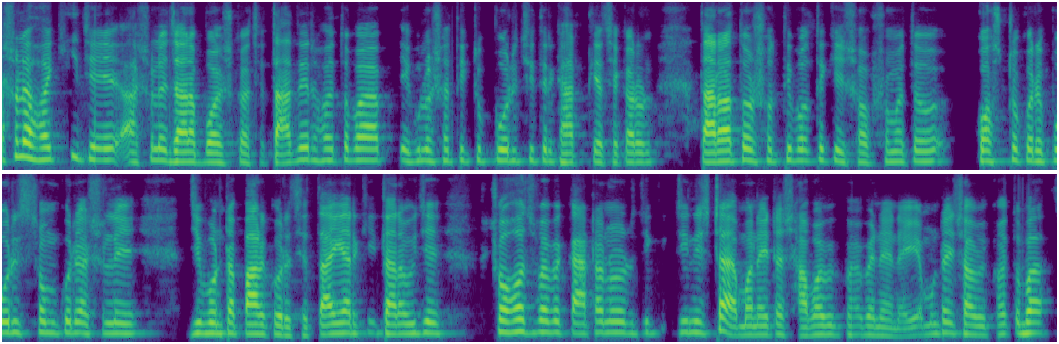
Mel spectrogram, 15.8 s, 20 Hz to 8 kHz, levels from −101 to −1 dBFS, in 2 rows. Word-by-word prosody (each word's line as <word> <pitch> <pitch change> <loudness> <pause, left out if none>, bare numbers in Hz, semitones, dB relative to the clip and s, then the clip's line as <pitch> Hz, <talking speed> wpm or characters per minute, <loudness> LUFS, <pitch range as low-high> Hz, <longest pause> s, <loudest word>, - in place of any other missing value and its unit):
আসলে 270 -2 +5
হয় 215 0 +4
কি 265 - -7
যে 215 - +2 0.3
আসলে 200 +5 -2
যারা 175 -1 +7
বয়স্ক 165 -1 +1
আছে 160 +1 -19
তাদের 205 +7 +1
হয়তো 205 0 -3
বা 205 - +6 0.3
এগুলোর 190 0 -3
সাথে 195 0 -6
একটু 195 +3 -8
পরিচিতের 195 -1 -1
ঘাটতি 165 0 -2
আছে, 165 0 -7
কারণ 165 0 +1 0.4
তারা 170 +2 +9
তো - - +3
সত্যি 195 +1 -4
বলতে 195 +1 -3
কি 195 - -1
সবসময় 175 +2 -4
তো 180 - 0 0.4
কষ্ট 185 0 0
করে 190 -2 +2
পরিশ্রম 195 0 0
করে 195 -1 +1
আসলে 185 +1 -3 0.5
জীবনটা 185 0 +2
পার 175 0 +8
করেছে 150 -2 -1
তাই 170 +2 +6
আর 185 - +1
কি 195 - -15
তারা 175 0 +4
ওই 180 - -2
যে 190 - +2 0.5
সহজভাবে 205 -1 +4
কাটানোর 195 +2 +1
জিক 195 -2 -11 0.2
জিনিসটা 195 -2 +1
মানে 160 0 +1
এটা 165 +1 -2
স্বাভাবিকভাবে 160 +1 -2
নেয় 140 -2 -4
নাই। 130 - -5
এমনটাই 175 +3 -3
স্বাভাবিক 160 -2 0
হয়তো 175 +2 -4
বা 190 - +5
185 Hz, 195 wpm, -23 LUFS, 165-195 Hz, 0.5 s, তারা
